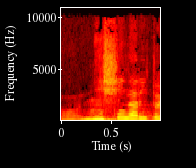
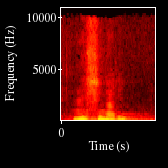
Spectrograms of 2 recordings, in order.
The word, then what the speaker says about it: 西成: 各地にあるそうですが、今までの中でおそらく日本で最大と言われる飲みの賭博場が大阪の西成と読むんでしょうか。西に成功の成と書いて西成、西成というところですね。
